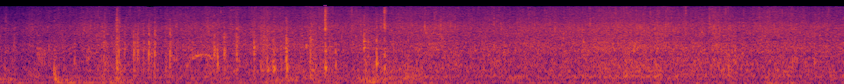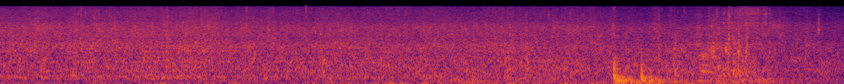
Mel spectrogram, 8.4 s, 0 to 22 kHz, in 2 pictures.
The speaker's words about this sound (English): We're in a Dart 16. It's a catamaran made by Laser. It's a plastic-hulled, twin-hulled boat with a net mesh in between. It's approximately 20-foot mast, pretty big sail for a dinghy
